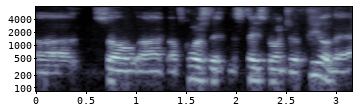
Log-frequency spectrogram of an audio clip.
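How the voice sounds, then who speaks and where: Somewhat breathy, a man talks at a fairly quick pace and a fairly high pitch with very wide pitch swings. The sound is dry and close, with no echo. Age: 80s+. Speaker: historian and psychology professor. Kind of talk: interview.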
